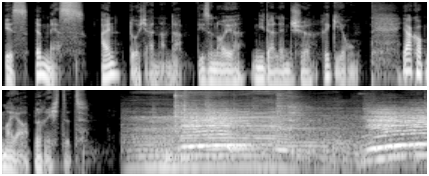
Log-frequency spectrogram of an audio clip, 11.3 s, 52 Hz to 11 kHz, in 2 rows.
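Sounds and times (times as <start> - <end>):
speech: 0.0 - 7.4, 8.0 - 8.8
young dairy cows mooing in a barn on a farm in the Netherlands: 7.2 - 11.3.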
